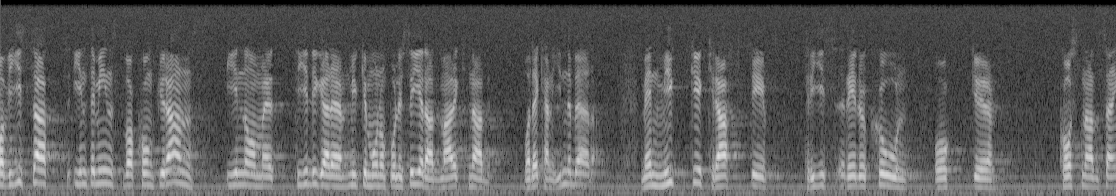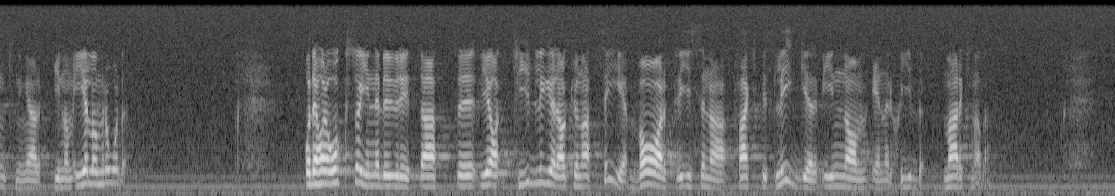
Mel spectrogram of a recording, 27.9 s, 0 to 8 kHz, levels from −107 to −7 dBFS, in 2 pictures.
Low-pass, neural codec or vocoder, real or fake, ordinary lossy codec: 7.2 kHz; none; real; none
